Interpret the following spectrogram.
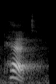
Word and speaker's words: pet: Now this time don't open it so wide and make the vowel shorter. Pet.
